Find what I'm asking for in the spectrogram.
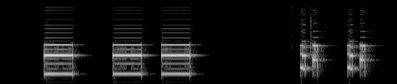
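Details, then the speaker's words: KERUI wireless security alarm base after key fob programming, alert mode triggered from the remote: three long loud tones, then two quick chirping double bursts, clean and quiet between; normal alert-mode beeps. "That's the alert mode."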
